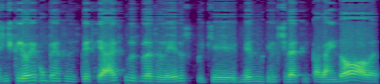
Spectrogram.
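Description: A man is talking. He keeps a moderate pace. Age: 30s. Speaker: tech entrepreneur. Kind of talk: casual interview.

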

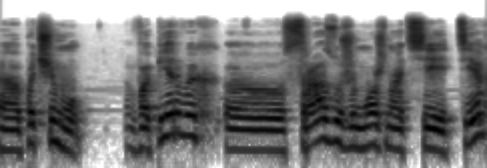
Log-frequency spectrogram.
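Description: An unremarkable speaking voice from a man, medium in pitch, with ordinary pitch variation. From Kazakhstan. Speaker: education center founder. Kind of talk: casual interview.

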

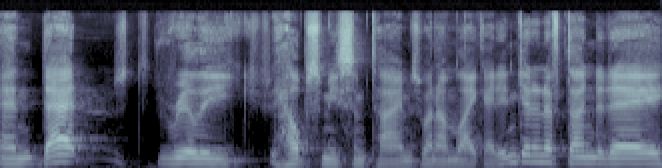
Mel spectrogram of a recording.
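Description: A man with an American accent, medium pitch and ordinary pitch variation, at a moderate pace in a normal speaking voice. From United States. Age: 30s. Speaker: classical guitarist and yoga teacher. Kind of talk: casual interview.

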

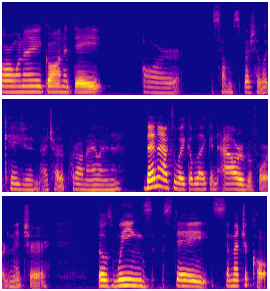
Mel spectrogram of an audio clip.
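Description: Against a quiet background, a woman speaks fairly slowly with big swings in loudness. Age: 20s. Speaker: solo podcaster. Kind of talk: casual monologue.

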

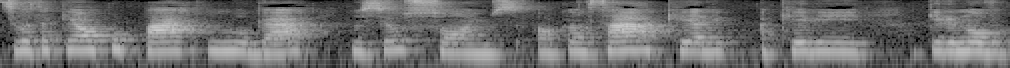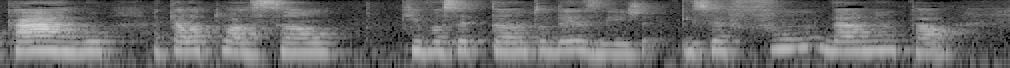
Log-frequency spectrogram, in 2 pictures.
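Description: Over noticeable background noise, a woman with a fairly high pitch speaks in a monotone, flat intonation. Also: moderate pace. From Minas Gerais, Brazil. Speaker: communication coach. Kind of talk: online lecture.

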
